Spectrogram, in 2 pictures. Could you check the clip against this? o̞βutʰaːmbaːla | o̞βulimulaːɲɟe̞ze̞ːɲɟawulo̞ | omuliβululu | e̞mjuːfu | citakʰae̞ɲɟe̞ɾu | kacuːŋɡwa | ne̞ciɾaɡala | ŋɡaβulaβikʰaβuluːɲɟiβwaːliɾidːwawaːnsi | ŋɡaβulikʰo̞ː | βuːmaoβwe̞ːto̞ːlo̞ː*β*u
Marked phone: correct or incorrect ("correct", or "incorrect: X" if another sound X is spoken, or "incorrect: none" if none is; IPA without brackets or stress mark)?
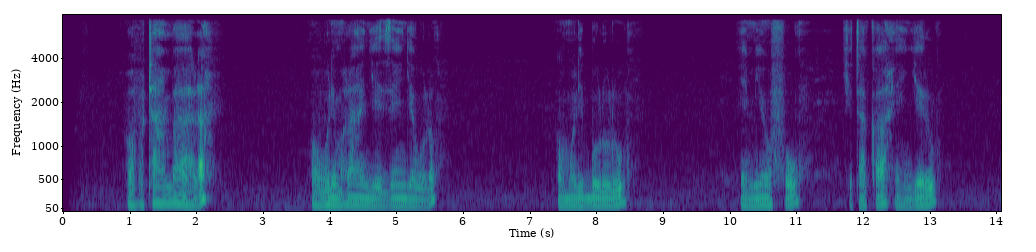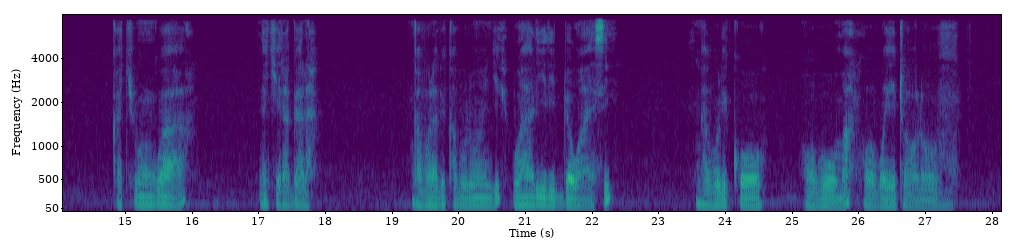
incorrect: v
